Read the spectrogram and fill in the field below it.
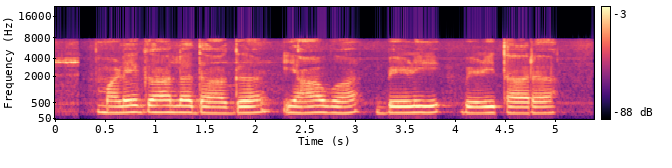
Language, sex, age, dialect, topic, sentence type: Kannada, female, 36-40, Dharwad Kannada, agriculture, question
